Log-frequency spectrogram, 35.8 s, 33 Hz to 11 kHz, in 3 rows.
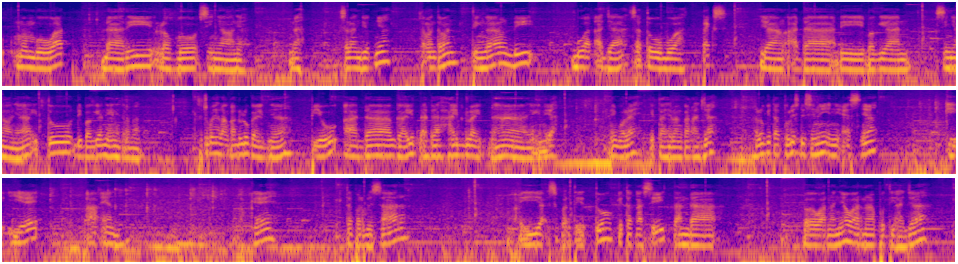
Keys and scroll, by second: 0.0 b, 1.5 ctrl+z, 2.5 v, 4.9 z, 6.1 v, 12.2 z, 13.6 v, 18.2 z, 19.4 v, 20.6 ctrl+3, 21.3-28.6 typing, 31.8-32.7 typing.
